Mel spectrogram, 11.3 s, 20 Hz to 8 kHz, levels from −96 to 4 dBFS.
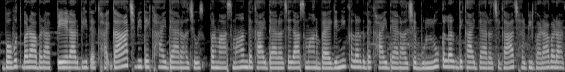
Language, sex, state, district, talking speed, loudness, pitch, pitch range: Maithili, female, Bihar, Samastipur, 210 wpm, -28 LUFS, 220 Hz, 215-230 Hz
